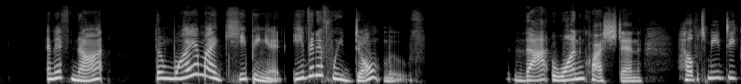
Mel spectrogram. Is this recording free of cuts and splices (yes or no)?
yes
